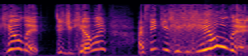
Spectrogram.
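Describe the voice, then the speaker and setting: A put-on character voice rattles along at a very fast pace. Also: woman. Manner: chattering, excited.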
